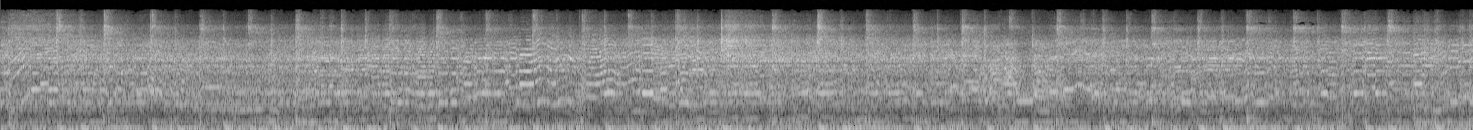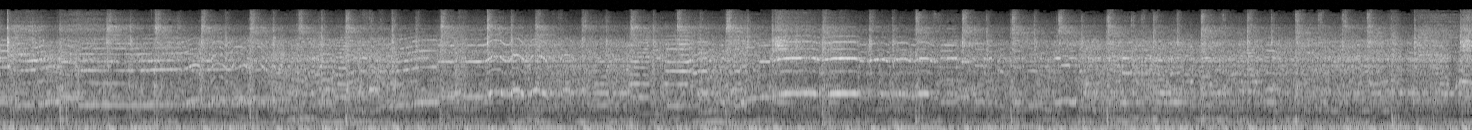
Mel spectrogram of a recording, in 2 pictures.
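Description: Hard rock band playing live at concert volume, heard from the crowd: a lead electric guitar solo with bending, wailing notes over pounding drums and bass, with no vocals.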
